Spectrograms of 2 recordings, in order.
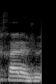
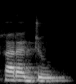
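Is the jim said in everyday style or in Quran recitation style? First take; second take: everyday; recitation. First: The jim sounds like everyday spoken Arabic. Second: The jim sounds like formal Quran recitation. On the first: The speaker calls it wrong. "you're not gonna say kharaju" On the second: The speaker calls it right. "But in tajweed, you're gonna say kharaju"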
